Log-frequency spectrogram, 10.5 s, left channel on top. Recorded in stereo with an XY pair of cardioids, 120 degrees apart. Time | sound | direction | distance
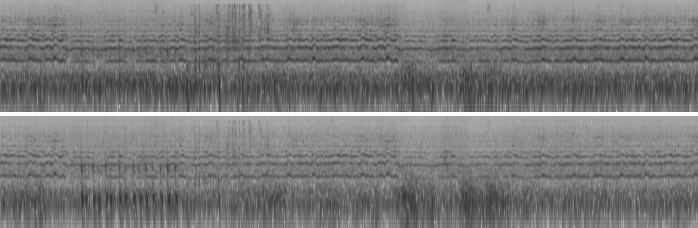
0.0 | a fan | 40° left | ?
1.2 | knocking | 15° right | ?
2.8 | crumpling | 55° left | ?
